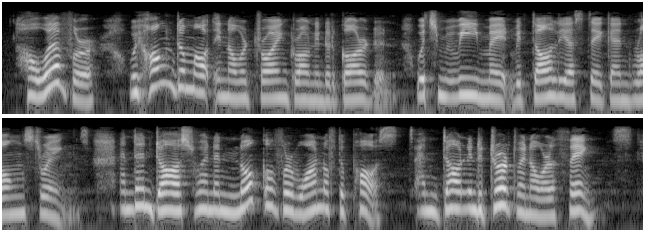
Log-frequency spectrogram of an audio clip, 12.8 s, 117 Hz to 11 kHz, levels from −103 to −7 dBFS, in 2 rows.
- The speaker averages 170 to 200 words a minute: Yes, average, 185 wpm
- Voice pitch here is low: No, high, 245 Hz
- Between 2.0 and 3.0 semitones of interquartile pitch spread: No, average, 4.0 semitones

